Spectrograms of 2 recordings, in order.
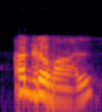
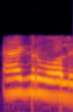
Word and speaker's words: Agarwal: It's actually, in my mother tongue, it's pronounced Agarwal, but Agarwal is close enough.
